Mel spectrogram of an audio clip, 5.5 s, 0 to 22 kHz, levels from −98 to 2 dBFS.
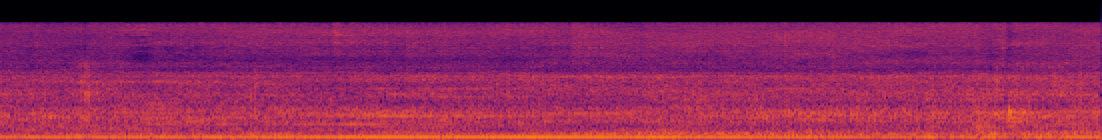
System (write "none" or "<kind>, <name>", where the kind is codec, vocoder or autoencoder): codec, SNAC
